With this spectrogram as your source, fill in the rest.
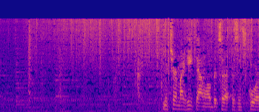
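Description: Butter sizzles and crackles softly in a hot pan.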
